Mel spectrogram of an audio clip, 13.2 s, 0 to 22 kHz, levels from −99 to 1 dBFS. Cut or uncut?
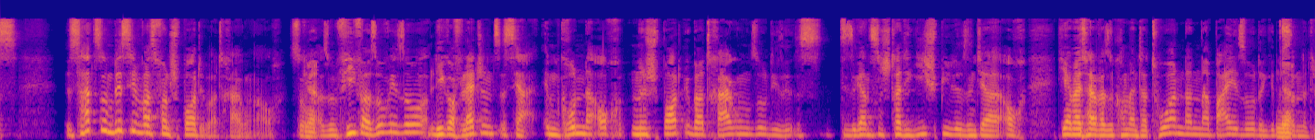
cut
